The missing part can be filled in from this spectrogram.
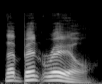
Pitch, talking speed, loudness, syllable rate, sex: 155 Hz, 175 wpm, -14 LUFS, 3.4 syllables/s, male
